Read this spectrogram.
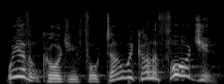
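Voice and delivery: mock-incredulous board, pitch leaping up; indignant protest. Church board to unexpected full-time pastor, protesting in disbelief.

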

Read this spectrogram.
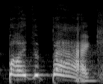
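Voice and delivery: very high, loud squeal; panicked wife imitation. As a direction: shriek it like a frantic wife, imitated. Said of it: "because she went".

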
